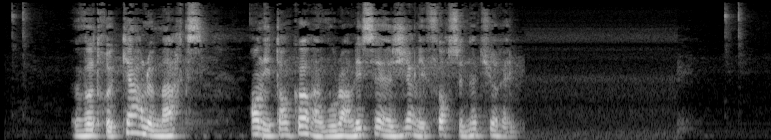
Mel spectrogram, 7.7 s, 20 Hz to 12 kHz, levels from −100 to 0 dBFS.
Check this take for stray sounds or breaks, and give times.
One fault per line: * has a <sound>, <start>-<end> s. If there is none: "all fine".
all fine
